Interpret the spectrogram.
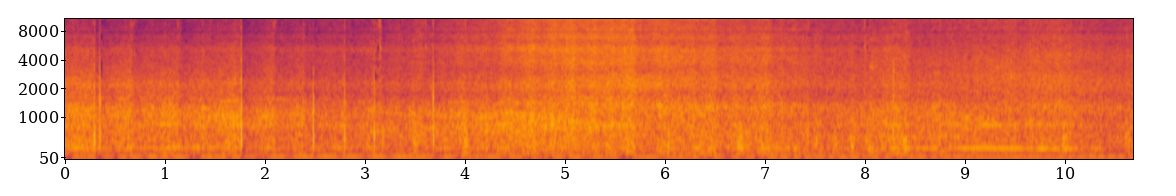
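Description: Irish Rail 29000 class diesel multiple unit pulling out past the platform: its underfloor diesel engines running with a steady low hum, and a rush of wheel and rail noise that swells about four seconds in as the carriages go by. A few sharp clicks in the first few seconds.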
